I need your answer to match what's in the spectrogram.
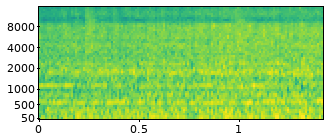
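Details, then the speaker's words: Honda Scoopy scooter after a CVT service for a rough, noisy engine: a steady, even low idle with no rattle or scraping from the belt side, running clean like a new bike. "suaranya sudah bersih seperti motor baru"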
